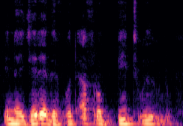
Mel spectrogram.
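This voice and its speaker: A man's voice: fairly low pitch, steady tone, normal speed, warm tone, slightly rough. A man, a musician and producer, speaking as a guest in an interview in an emphatic, lecturing way. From Zimbabwe. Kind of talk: candid interview talk.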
